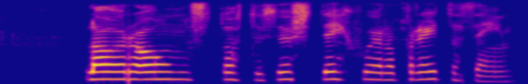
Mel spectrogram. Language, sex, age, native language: Icelandic, female, 13, Icelandic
